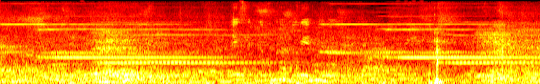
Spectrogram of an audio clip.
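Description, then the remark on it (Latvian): A parliament voting call bell, rung at the chair's request before a vote on a proposal, sounds as a steady, unbroken electric tone for several seconds, its high pitch holding level over a low murmur of voices. “Jā, papriekš mums jābalso par priekšlikumu, lūdzu zvanu.”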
